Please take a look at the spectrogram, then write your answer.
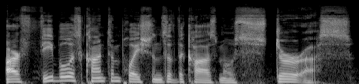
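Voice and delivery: normal talking voice

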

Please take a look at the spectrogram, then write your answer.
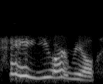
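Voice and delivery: wide-eyed wonder at meeting him; delighted surprise. Pretend. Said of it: "a little sense of".

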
